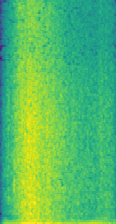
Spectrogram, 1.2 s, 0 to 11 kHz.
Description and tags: HOT SIGNAL.Leaf sounds I recorded with an AKG c3000. With background noise, but not really noticeable when played at lower levels.When soft (try that), the sounds are pretty subtle.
